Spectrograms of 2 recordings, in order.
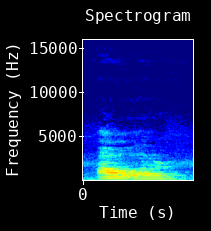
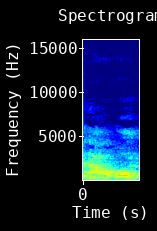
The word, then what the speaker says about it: hour: We have an hour to reach the station. We have an hour to reach the station. Okay. H is silent over here and hence I have put the article an.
